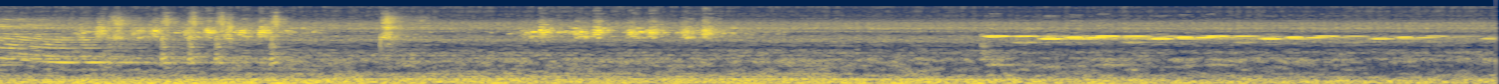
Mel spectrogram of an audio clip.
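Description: Steady low rumble of a moving vehicle, heard from inside it, with a high, thin squeal wavering from about five seconds in.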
